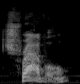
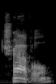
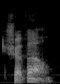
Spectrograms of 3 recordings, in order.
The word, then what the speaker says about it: travel: so in this case travel right the stress is on the first syllable travel it's not pronounced trevell okay this is different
